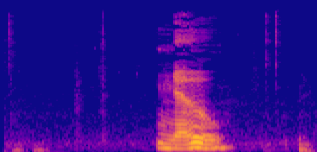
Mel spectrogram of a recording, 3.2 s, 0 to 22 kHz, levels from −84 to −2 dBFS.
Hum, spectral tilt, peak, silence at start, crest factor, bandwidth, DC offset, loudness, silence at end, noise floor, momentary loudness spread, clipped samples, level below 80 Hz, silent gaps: none; -6.5 dB/octave; -2 dBFS; 1.55 s; 22 dB; 16 kHz; under 0.1%; -20 LUFS; 0.1 s; -62 dBFS; 21 LU; under 0.1%; -52 dBFS; none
